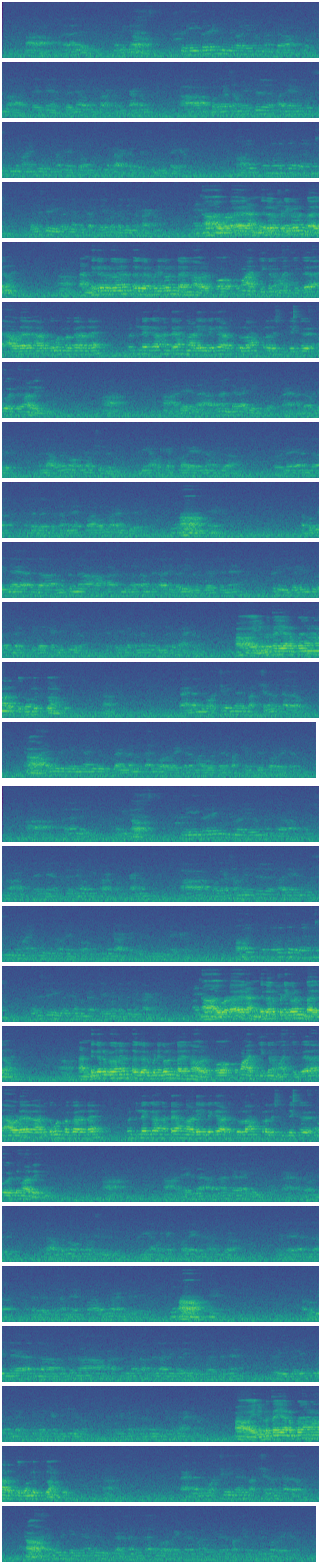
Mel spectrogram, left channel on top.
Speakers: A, on the left; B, on the right.
A: ആഹ അ നല്ലത് എന്നാ പിന്നെ
B: ആഹ്
A: സ്ത്രീകളെയും കുഞ്ഞുങ്ങളെയും എന്താ അ കൊർച്ച് നാർ നേരത്തെ തന്നെ അവരെങ്ങട്ട് ആക്കണം കാരണം ആ അപകട സമയത്ത് അതി അതിനെ കുറിച്ചും പിന്നെ ന്ന സമയത്തോ നമുക്ക് ഇങ്ങട്ട് ആക്ക കുറച്ച് ബുദ്ധിമുട്ടേക്കരം
B: ഐഫോണുകളടൻ
A: സ്ത്രീകളെയും നമുക്ക് അത്രയും പെട്ടെന്ന് ഇ ഉണ്ടാക്കണം ഏ
B: ആഹ് ഇവിടെ
A: മ
B: രണ്ട്
A: എന്താ പുരുഷന്മാർക്ക്
B: ഗർഭിണികൾ ഉണ്ടായിരുന്നു
A: കുഴപ്പമില്ല ആഹ
B: രണ്ട് ഗർഭിണി ഗർഭിണികൾ ഉണ്ടായിരുന്നു അവരപ്പോ ഇ മാറ്റി മാറ്റി അവിടെ അടുത്ത കുടുംബക്കാരുടെ വീട്ടിലേക്ക് അങ്ങട്ട് അങ്ങാടിയിലേക്ക് ത്തുള്ള പ്രദേശത്തേക്ക് വീട്ട് മാറിയിരിക്കുന്നു
A: ആ ആ അതായിട്ട നല്ല കാര്യായിപ്പോ ക അതുകൊണ്ട് എന്താ അവരെ നോക്കേണ്ട ആവശ്യമ ഇല്ലല്ലോ അല്ലെങ്കിൽ അവർക്ക് എപ്പഴ വേദനളകുക ഇടെ എന്താ എന്താ ഗർഭ സമയം എപ്പള ആവാന്ന് പറയാൻ പറ്റൂില്ലല്ലോ
B: ആഹ്
A: ഏ അപ്പൊ പിന്നെ എന്താ നമുക്ക്ന്നാ ആ നിങ്ങളെ കന്നുകാലികളെയും അതുപോലെ തന്നെ സ്ത്രീകളെയും എന്താ കുട്ടികളൊക്കെ എന്ത് ചെയ്യണം ഇത്രയും പെട്ടെന്ന് ന ഇങ്ങിട്ട് മാറ്റണം
B: ആഹ അതിനുള്ള
A: ഏഹ്
B: തയ്യാറെപ്പ
A: പിന്നെ
B: ഞങ്ങള് നടത്തിക്കൊണ്ടിക്കാണ് ഇപ്പോ
A: ആഹ് കാരണം അതിന് കുറച്ച് കഴിഞ്ഞാല് ഭക്ഷണം കിട്ടാതാവും. കാരണം
B: ആഹ്
A: മഴ കൂടി കഴിഞ്ഞാല് വെള്ളം കിട്ട കട്ടാനും കുറവേക്കണം. അതുപോലെ തന്ന ഭഷണത്തിനും കുറവേക്കണം.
